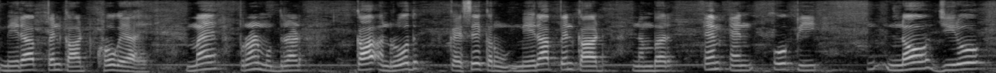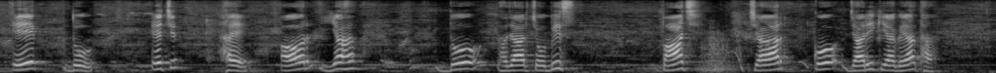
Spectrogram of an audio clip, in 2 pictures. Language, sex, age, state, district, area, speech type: Hindi, male, 45-60, Uttar Pradesh, Lucknow, rural, read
